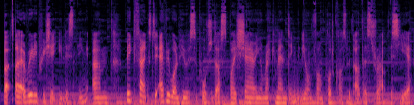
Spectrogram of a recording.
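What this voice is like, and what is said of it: Sick, congested-sounding voice. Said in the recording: “As you might hear from my voice, I'm suffering from COVID at the moment”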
